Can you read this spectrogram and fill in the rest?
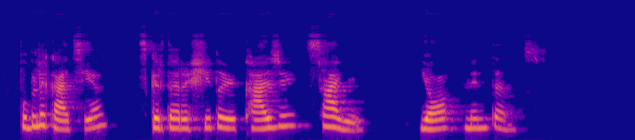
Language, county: Lithuanian, Kaunas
